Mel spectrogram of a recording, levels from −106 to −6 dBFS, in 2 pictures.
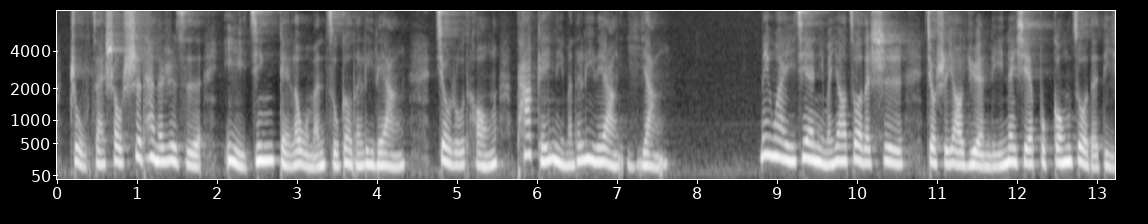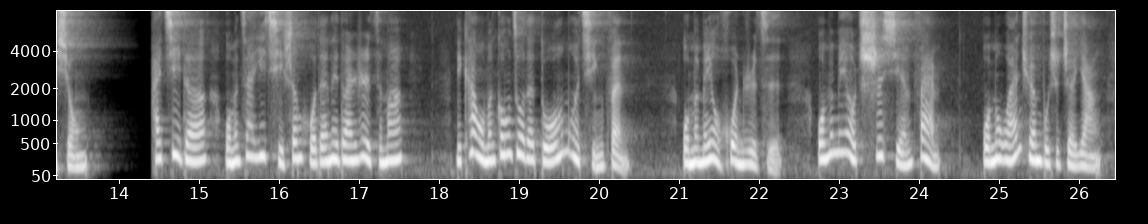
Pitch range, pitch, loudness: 175-245 Hz, 210 Hz, -19 LUFS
